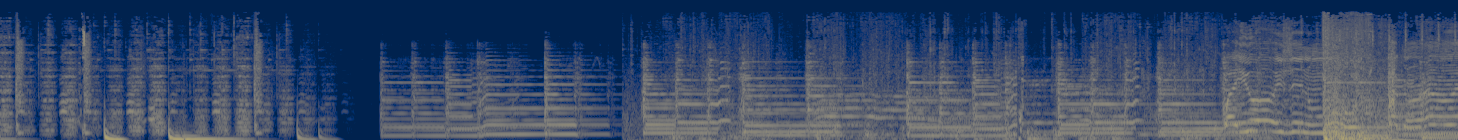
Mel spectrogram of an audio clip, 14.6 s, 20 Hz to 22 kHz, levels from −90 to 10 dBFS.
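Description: Damaged data in a compressed stream strikes twice, from 0.75 to 0.84 s and from 10.15 to 10.23 s. Corrupted bytes there make the decoder misread frames and lose sync while hunting for the next header, so each spot breaks into a brief chirp, squawk, click or short hole.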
